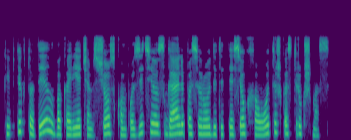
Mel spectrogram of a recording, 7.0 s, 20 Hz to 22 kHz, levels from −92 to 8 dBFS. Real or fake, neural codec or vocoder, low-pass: real; none; 7.2 kHz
